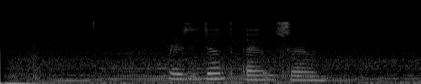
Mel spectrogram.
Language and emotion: Russian, sad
